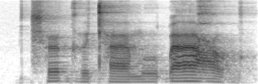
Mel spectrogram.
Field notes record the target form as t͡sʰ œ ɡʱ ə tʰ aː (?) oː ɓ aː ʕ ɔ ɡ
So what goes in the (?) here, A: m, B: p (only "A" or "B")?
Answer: A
